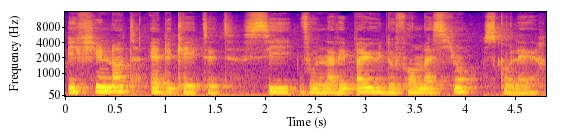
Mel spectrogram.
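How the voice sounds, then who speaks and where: A woman's voice: on the low side, unhurried, darkish tone, reverberant. A woman whose first language is Swahili, hosting an earnest inspirational vlog and switching between English and French. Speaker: vlog host. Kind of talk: inspirational bilingual monologue.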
